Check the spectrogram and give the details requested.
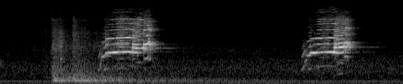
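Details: A female Himalayan monal (Lophophorus impejanus) gives two harsh, nasal squawks, each about half a second long and two seconds apart, with a low thump just before the first call.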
